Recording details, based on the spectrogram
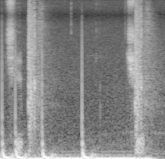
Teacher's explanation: brief stopping of the stream with an obstructed release which causes some friction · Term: africans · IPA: [tʃ]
